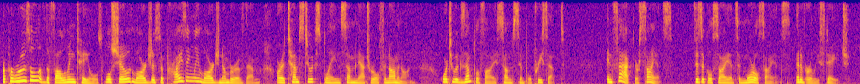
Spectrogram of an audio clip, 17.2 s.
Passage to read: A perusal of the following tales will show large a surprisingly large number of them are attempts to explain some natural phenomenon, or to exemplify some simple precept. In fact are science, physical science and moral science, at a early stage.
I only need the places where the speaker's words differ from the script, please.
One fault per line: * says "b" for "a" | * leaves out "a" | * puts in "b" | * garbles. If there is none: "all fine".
all fine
